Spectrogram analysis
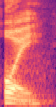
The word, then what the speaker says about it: Hui: So but what's the right way to say it? Uh hoy hoy like hoy.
